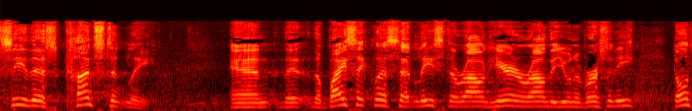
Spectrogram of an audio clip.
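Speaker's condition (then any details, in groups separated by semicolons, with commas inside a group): No condition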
